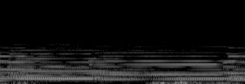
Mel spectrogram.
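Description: Organ playing a slow hymn in sustained chords, the chord changing about once a second.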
